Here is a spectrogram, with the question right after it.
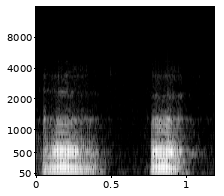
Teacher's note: This ha coming in the vyanjana, it has a nada or vibration in it. Like when I say ha, ha, you can hear that nada vibration.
